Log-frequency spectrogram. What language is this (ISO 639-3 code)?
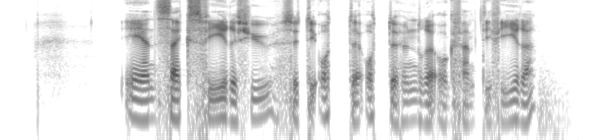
nor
